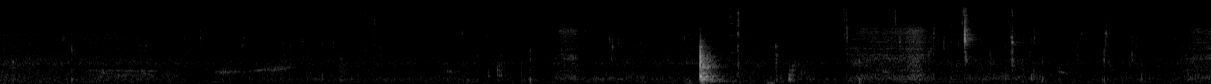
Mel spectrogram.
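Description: Faint mouth sounds of a man tasting neat rye whiskey: quiet at first, then a soft knock about seven seconds in, followed by scattered lip smacks and tongue clicks.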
